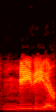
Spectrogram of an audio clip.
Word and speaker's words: Media: Now, my next theory is that in Medea, Pennsylvania, would like to share information with you. Hello. Hi. – I heard somebody else mispronounce media recently. They said on some other station, Medea.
